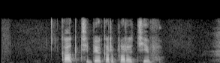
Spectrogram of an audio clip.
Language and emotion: Russian, neutral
